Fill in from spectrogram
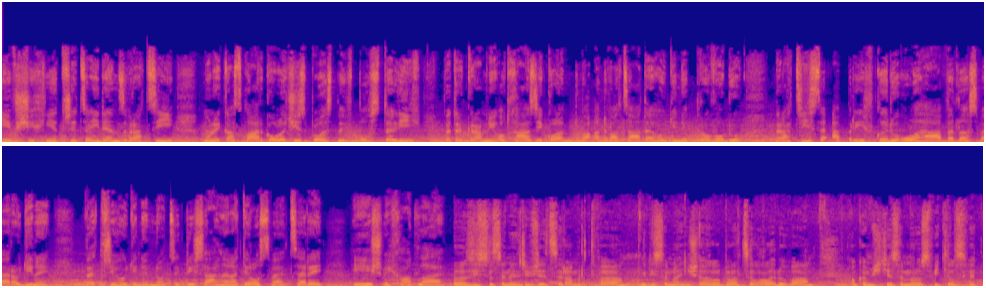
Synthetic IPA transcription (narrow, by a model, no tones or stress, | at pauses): ɪfʃɪxɲɪt̪r̝̥ɪt͡sɛliːdɛnzvɾat͡siː | mo̞nɪkasklaːɾko̞wlɛʒiːzbo̞lɛst̪mɪfpo̞st̪ɛliːxpɛt̪r̩kɾamniːʔo̞t̪xaːziːko̞lɛmdvaʔadvat͡saːt̪ɛːɦo̞ɟɪnɪpɾo̞vo̞duvɾat͡siːsɛʔapɾiːfklɪduʔulɛɦaːvɛdlɛsvɛːɾo̞ɟɪnɪvɛt̪r̝̥ɪɦo̞ɟɪnɪvno̞t͡sɪɡdɪʃsaːɦnɛnacɛlo̞svɛːt͡sɛɾɪ | jɛjɪʃvɪxladlɛːzjɪscɪlsɛmnɛjdriːfʒɛjɛt͡sɛɾamr̩t̪vaːɡdɪʃsɛmnaɲiʒaːɦlbɪlat͡sɛlaːlɛdovaː | ʔokamʒɪcɛsɛmɾosfiːcɪlsvjɛt̪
